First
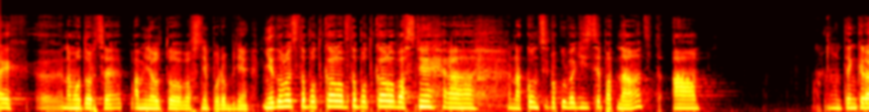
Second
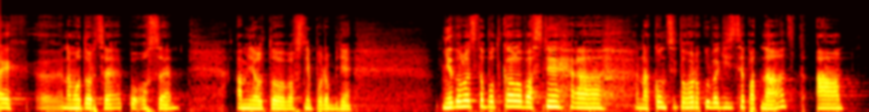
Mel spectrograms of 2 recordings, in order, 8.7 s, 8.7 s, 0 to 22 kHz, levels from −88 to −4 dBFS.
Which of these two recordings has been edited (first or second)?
first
